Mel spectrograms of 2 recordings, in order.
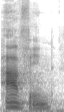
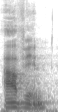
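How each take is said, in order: First: The initial H sound is dropped. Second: The same.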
